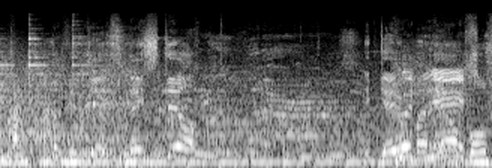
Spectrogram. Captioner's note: bell ringing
